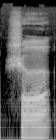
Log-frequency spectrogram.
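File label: "she2", Mandarin Chinese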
